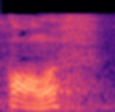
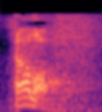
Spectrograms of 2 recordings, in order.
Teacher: In this particular spot, it's not pronounced as Aleph, it's pronounced as Aleph. It doesn't have an A sound in the beginning, it has an E sound in the beginning. · Shown in: second take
